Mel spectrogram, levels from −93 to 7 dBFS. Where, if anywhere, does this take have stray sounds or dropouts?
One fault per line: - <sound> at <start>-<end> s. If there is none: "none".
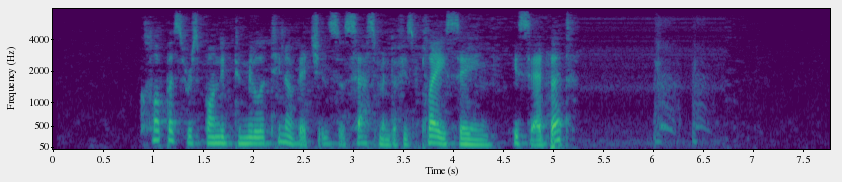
- cough at 6.0-6.7 s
